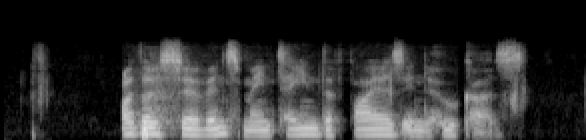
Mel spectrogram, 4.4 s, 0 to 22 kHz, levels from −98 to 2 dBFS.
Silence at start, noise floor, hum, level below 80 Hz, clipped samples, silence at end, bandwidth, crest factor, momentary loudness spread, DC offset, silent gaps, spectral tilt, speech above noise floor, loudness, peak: 0.3 s; -83 dBFS; none; -56 dBFS; under 0.1%; 0.5 s; 7.6 kHz; 22 dB; 12 LU; under 0.1%; none; -6 dB/octave; 57 dB; -26 LUFS; -4 dBFS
